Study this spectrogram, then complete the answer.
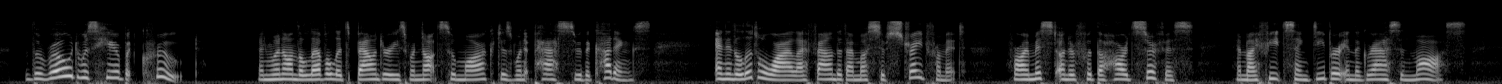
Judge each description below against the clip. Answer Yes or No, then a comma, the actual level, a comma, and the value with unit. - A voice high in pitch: Yes, high, 230 Hz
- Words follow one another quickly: Yes, fast, 220 wpm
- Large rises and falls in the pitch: No, narrow, 2.5 semitones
